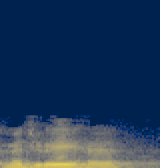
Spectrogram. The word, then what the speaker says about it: مجريها: تمام، مجريها هي بتنطق، بتتنطق ألف، ألف ممالة لكن بتترسم ياء.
